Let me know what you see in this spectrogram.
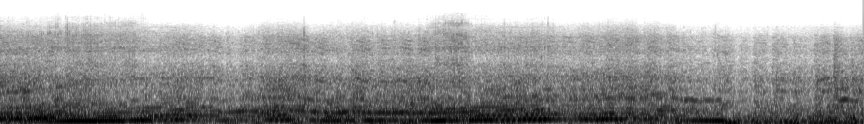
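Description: Two-wheel-drive rally car's engine heard from inside the cabin, driven hard with the revs climbing and dropping back again and again.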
